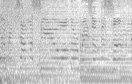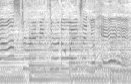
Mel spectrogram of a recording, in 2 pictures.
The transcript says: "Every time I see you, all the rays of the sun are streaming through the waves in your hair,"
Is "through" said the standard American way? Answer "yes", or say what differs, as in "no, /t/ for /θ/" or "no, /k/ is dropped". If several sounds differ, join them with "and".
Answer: yes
